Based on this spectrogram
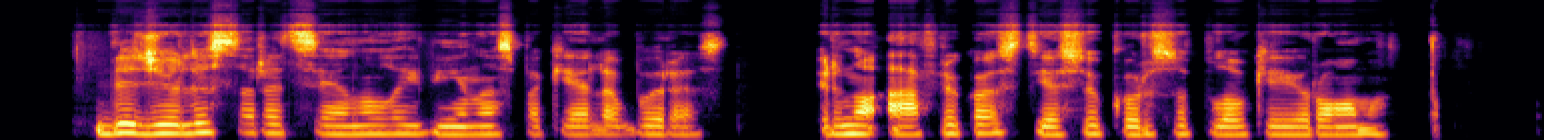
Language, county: Lithuanian, Vilnius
